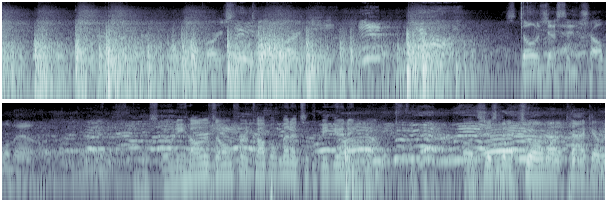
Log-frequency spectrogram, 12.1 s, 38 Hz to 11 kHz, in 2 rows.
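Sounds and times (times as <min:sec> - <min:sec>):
heavy thuds on wrestling ring: 0:00.0 - 0:04.9.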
